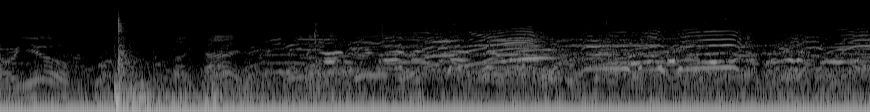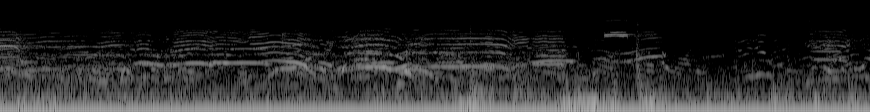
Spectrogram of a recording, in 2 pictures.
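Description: Young women shout to each other across an open field, heard from a distance.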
